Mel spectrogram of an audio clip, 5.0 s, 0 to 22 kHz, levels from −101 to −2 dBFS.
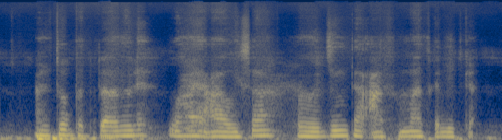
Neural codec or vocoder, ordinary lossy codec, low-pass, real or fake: codec, 44.1 kHz, 2.6 kbps, DAC; none; none; fake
